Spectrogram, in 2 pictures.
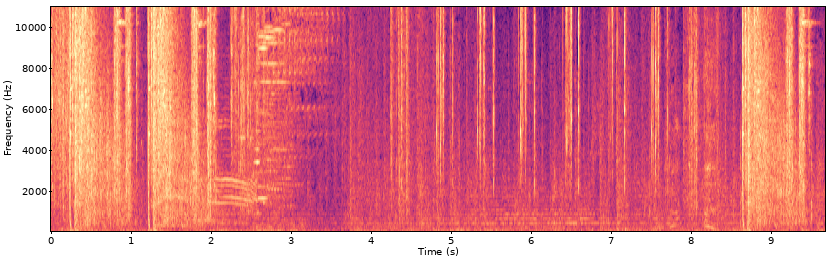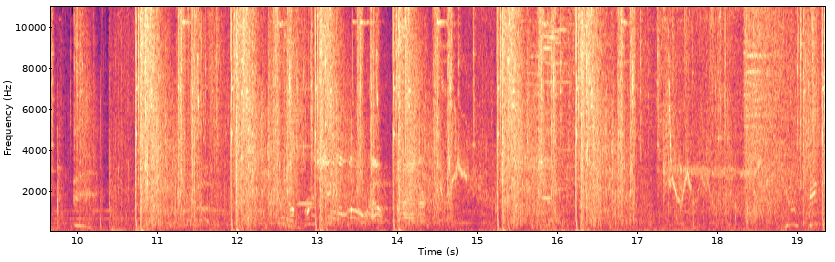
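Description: Repeated gunfire from a slow-loading gun in The Outer Worlds, sharp loud shots scattered through a busy combat mix with a short quieter stretch early on, while people talk over it.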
